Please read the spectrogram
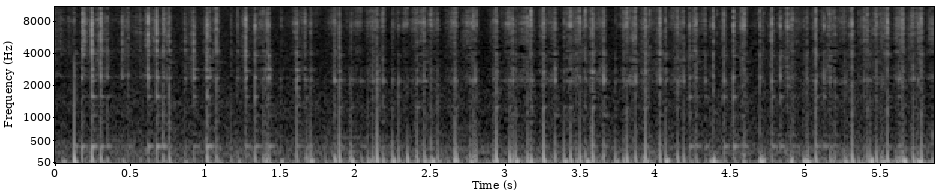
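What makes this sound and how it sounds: A large, hollow aluminium Red Bull can is held horizontally close to the microphone and tapped and scratched with fingers and nails. It makes a rapid, uneven run of dull, bassy thumps with short, dry decays, a faint hollow tone, and light, bright scratchy clicks on top.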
